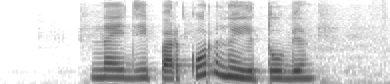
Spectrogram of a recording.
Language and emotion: Russian, positive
